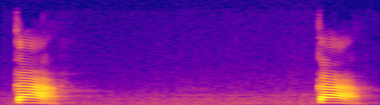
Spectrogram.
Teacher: cách đọc của phụ âm căng đó là các bạn phải đọc nhấn mạnh, không bật hơi và đọc rõ chữ này ra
